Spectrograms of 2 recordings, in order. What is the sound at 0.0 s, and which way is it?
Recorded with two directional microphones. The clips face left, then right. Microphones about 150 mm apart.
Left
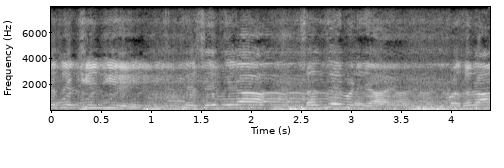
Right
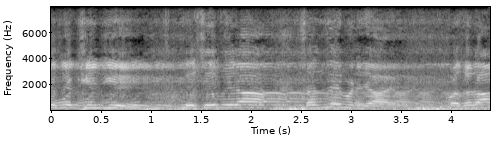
Mantra, 35° right (ahead or behind).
